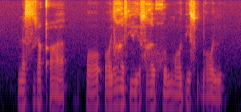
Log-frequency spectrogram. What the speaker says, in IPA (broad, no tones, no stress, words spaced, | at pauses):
ɳasʎiqʼa | k͡pɔ ʔɔlʲ ʁisvʲɔsʁiχʷi mɔ pʲɔsɡ͡bɔlʲ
